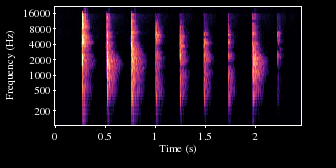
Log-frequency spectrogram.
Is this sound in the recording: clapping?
yes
